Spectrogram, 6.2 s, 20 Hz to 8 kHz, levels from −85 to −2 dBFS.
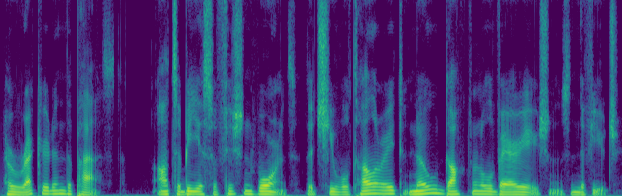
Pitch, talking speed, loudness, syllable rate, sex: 115 Hz, 200 wpm, -19 LUFS, 6.0 syllables/s, male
